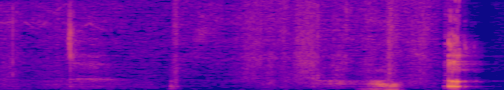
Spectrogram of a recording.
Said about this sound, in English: I'm sorry, I had a burp. Can I get a second to burp?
